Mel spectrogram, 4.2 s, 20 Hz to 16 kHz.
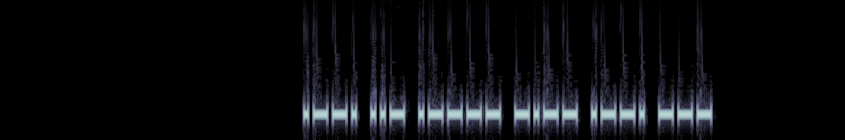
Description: Morse code, heard as a keyed tone, about 48 wpm, 700 Hz. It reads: PU1YPO
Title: DXCC-100 Call Signs - 6 Characters - 50wpm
